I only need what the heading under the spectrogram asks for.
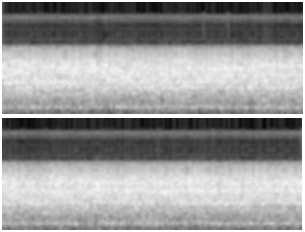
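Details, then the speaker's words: Stels Arrow scooter two-stroke after heat seizure, scored piston replaced with Malossi: fast, buzzy idle with hard tapping; knock remains, crankshaft and bearings judged fine, cause unclear. "Вот если вот так коленвал чуть-чуть шатать вверх-вниз, то такой звук."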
